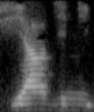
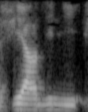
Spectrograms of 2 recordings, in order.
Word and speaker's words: Giardini: Alors, Giardini Bianca. – Ça s'écrit comment? – Alors, Giardini, G-I-A-R-D-I-N-I. – Oui. – Et Bianca, B-I-A-N-C-A.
